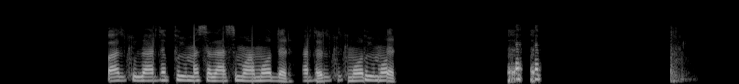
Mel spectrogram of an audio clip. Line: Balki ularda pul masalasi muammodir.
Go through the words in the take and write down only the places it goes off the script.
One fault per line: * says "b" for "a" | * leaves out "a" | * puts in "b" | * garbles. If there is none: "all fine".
* garbles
